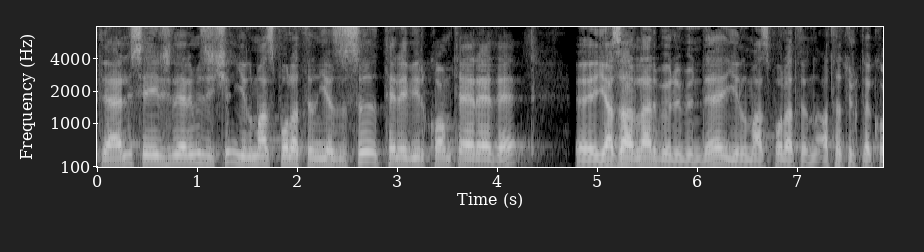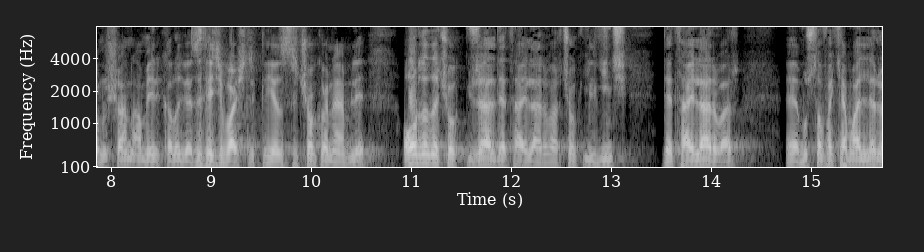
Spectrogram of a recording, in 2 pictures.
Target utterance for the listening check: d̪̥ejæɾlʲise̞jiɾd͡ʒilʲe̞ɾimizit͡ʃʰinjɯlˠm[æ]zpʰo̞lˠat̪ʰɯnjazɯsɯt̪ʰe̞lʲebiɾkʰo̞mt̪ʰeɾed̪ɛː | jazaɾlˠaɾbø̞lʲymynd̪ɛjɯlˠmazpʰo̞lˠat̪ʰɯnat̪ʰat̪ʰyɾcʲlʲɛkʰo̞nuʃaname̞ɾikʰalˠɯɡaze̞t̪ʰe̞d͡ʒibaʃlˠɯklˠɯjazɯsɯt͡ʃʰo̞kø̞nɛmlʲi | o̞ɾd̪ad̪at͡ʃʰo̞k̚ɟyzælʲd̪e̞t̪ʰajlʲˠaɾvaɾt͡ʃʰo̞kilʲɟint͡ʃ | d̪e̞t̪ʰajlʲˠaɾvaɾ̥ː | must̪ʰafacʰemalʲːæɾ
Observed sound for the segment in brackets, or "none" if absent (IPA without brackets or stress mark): a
